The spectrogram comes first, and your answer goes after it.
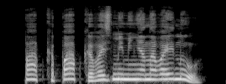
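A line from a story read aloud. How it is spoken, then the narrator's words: Nasty childish yell. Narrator (Russian): Противным детским голосом проорал Лё Ха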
